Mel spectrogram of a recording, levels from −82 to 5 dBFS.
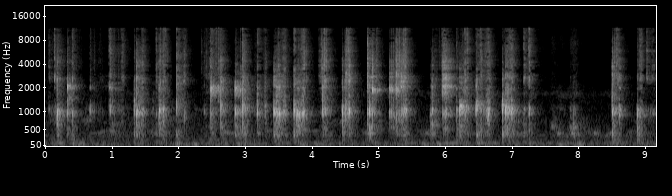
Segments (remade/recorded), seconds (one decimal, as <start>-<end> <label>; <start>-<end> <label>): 0.0-1.1 recorded; 1.1-1.9 remade; 1.9-2.6 recorded; 2.6-4.7 remade; 4.7-5.2 recorded; 5.2-9.2 remade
